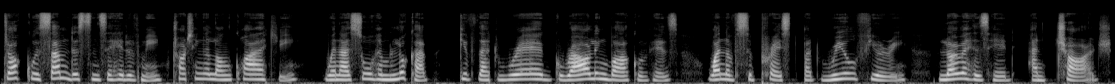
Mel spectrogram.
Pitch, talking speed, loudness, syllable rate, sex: 220 Hz, 170 wpm, -19 LUFS, 4.8 syllables/s, female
